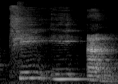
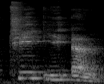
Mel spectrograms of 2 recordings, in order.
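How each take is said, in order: The two takes are said the same way.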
